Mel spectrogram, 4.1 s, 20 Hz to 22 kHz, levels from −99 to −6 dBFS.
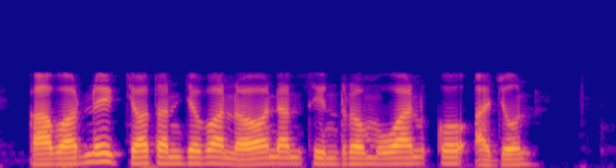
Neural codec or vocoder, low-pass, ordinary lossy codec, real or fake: none; 3.6 kHz; none; real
